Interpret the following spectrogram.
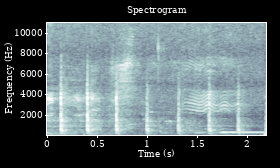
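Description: Wooden cempala mallet rapping on the dalang's kothak puppet chest in an even run of knocks, about three a second, the dhodhogan cue for the gamelan to strike up a song. A steady held note comes in near the end.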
